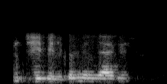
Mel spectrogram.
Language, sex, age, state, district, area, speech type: Urdu, male, 30-45, Uttar Pradesh, Azamgarh, rural, conversation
